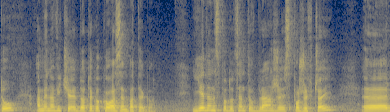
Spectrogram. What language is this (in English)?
Polish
